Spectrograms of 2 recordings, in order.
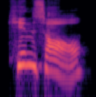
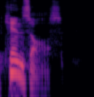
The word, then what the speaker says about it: Kinzhal: We see that this time as many as six Kinzhal," I believe that's how you pronounce it, that's what they call these hypersonic missiles, that's K-I-N-Z-H-A-L, missiles were used.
